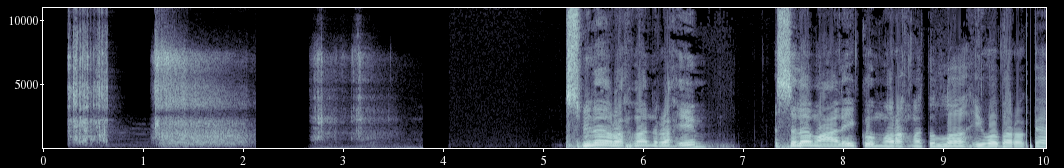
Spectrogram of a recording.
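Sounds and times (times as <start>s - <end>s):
sharp bursts of noise: 0.3s - 3.6s.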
